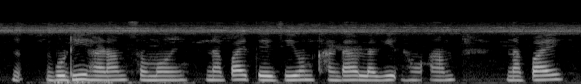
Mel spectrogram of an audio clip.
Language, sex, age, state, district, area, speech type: Santali, female, 18-30, Jharkhand, Seraikela Kharsawan, rural, spontaneous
